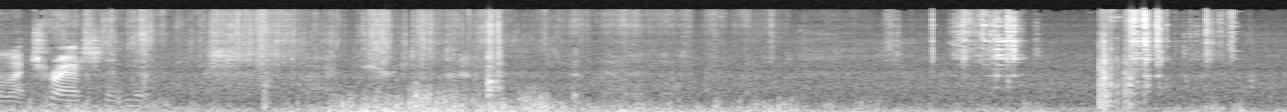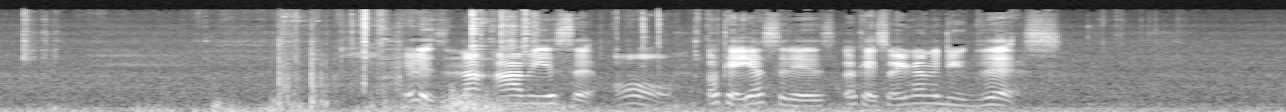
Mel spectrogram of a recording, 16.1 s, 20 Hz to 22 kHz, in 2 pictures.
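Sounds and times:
wind rumbling on microphone: 0:00.0 - 0:13.9
metal pieces clinking: 0:05.9 - 0:08.4.

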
